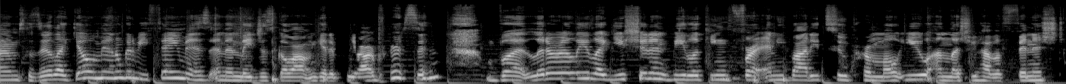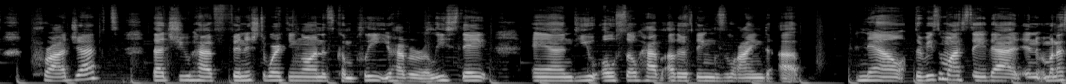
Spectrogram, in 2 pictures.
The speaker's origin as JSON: {"language": "English", "region": "New York", "country": "United States", "said": "I'm from New York, and I own a media and comms agency in New York"}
